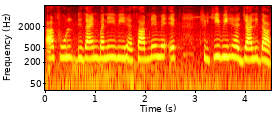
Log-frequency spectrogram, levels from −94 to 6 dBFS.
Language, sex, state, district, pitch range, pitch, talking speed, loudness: Hindi, female, Uttar Pradesh, Hamirpur, 255-280 Hz, 265 Hz, 170 wpm, -17 LUFS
